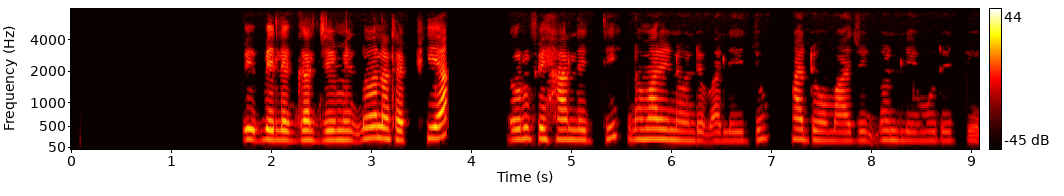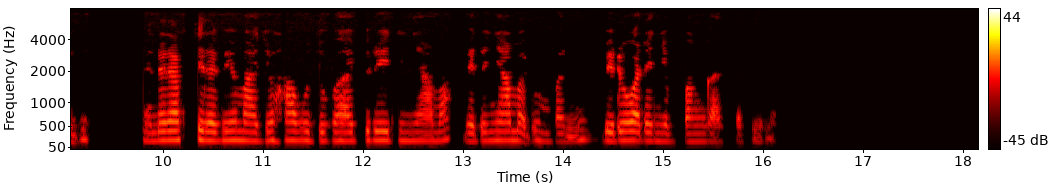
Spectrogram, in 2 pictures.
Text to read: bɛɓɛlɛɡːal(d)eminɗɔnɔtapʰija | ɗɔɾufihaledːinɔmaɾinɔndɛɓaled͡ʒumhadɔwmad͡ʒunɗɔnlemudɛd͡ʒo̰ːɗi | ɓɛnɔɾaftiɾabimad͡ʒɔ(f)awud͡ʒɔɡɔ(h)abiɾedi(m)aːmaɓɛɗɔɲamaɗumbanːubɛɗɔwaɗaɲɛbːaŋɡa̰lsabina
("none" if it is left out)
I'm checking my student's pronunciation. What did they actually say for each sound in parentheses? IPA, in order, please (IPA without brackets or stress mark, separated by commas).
d͡ʒ, h, h, ɲ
